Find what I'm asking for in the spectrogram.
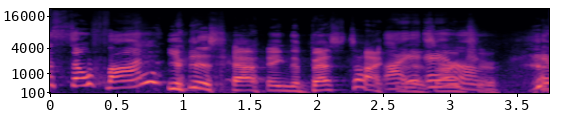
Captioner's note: laughs; chuckling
